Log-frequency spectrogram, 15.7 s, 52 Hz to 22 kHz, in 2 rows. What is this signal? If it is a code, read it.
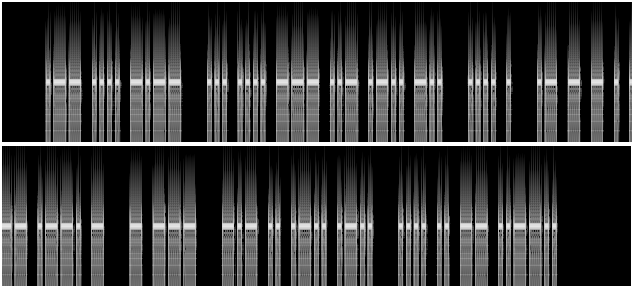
Morse code, heard as a keyed tone, about 25 wpm, 700 Hz. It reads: WHY SHOULD HE ATTEMPT TO KILL HIM?
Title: Sentences from Top 1400 Words 25wpm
